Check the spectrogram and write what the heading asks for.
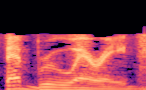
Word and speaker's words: February: It's spelled and correctly pronounced February. – Thank you. – That's hard to say, so everybody just says February, and that's fine.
